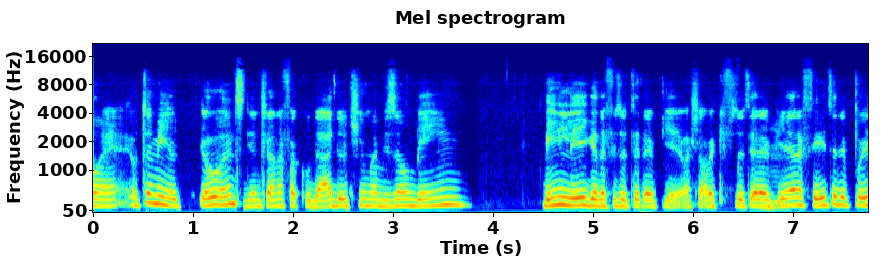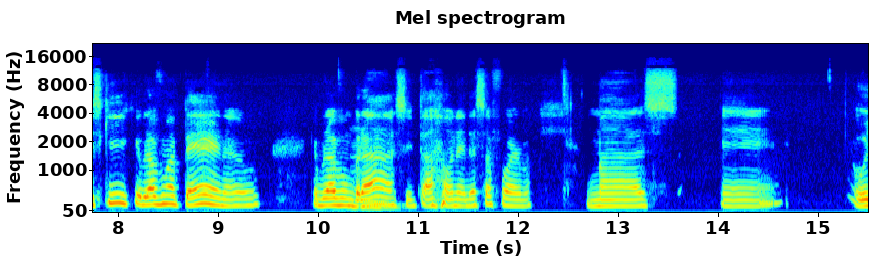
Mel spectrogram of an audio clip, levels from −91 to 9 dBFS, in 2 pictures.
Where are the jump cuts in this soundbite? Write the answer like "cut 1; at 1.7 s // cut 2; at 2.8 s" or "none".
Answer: cut 1; at 1.5 s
